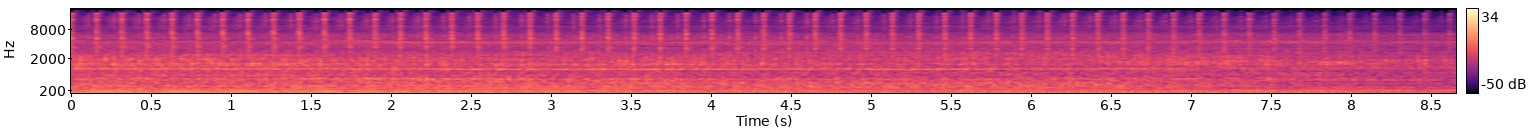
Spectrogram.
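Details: 1995 BMW E36 M3 S50 inline-six at idle: loud, fast, even ticking from the top end over a steady idle, suspected lifter tick.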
